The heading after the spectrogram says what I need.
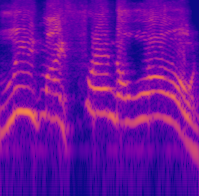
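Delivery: put-on loud, very high kid shout. Describing a scene's opening, the speaker yells in a young child's voice. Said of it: "you hear a young child's voice yell".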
